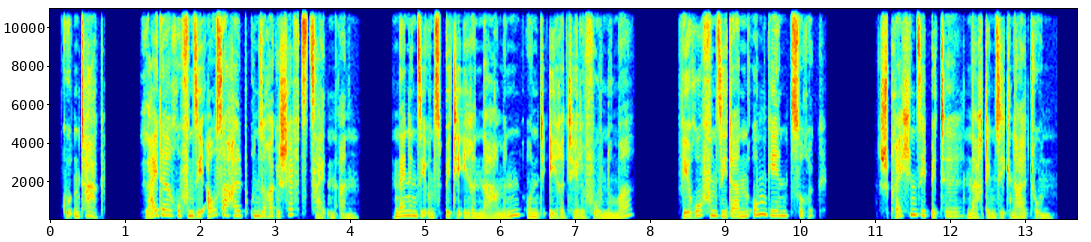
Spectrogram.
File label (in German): telefonpaket anrufbeantworter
